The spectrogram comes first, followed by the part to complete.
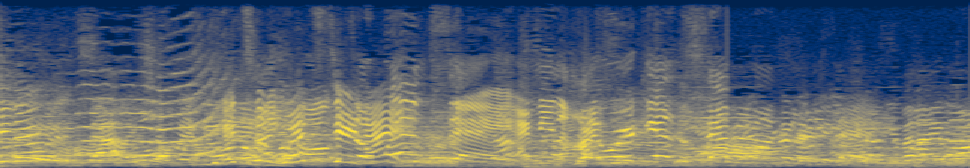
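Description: Several people talking over one another in a room, a busy overlapping chatter.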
